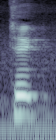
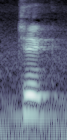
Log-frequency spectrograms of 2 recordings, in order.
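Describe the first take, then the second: No difference in how they are said.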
